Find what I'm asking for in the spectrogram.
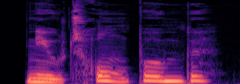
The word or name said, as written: neutronbombe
